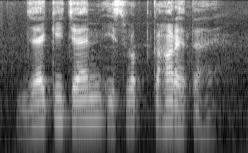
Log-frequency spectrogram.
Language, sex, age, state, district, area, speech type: Urdu, male, 45-60, Bihar, Saharsa, rural, read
